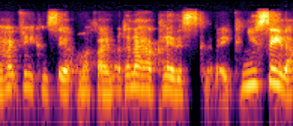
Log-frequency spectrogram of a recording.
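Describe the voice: A woman speaks with lively intonation and a slightly husky edge.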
